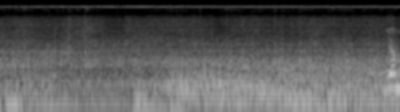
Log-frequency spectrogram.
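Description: Wind rumbling on the microphone and rolling road noise while riding a small open vehicle along a road.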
